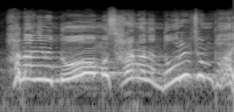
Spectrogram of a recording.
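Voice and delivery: high, tender "너를 좀 봐"; tender, not scolding. Shown as a demonstration. Pastor showing the congregation how to say it tenderly, not scolding. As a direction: say it lovingly, not as a rebuke. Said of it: "꾸짖듯이 하는 게 아니라".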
